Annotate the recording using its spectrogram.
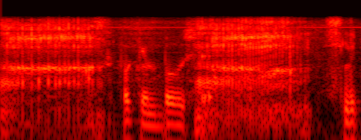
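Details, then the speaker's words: Soldier asleep in an army bunk room, heavy snoring all night: loud, rough, gurgling sounds with breathing against a noisy room. "Yo, that [ __ ] is the [ __ ] worst dragon you ever hear asleep. Yo, it's like a hibernating beer that never [ __ ] stops."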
